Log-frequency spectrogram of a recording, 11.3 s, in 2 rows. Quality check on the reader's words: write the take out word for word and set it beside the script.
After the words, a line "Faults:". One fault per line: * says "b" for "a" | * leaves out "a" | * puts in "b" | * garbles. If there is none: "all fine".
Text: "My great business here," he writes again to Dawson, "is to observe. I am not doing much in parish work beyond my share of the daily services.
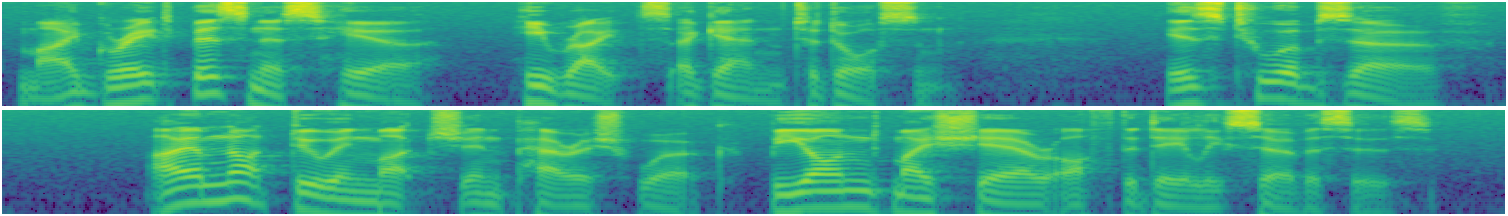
"My great business here," he writes again to Dawson, "is to observe. I am not doing much in parish work beyond my share off the daily services.
Faults:
* says "off" for "of"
